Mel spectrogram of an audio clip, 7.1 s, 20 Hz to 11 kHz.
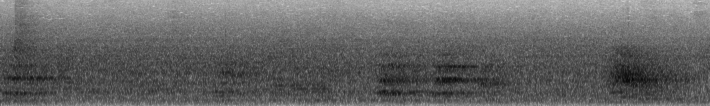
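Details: Barking dogs at The Barking Lot on 4/22/16, a few separate barks spaced irregularly over several seconds against constant background noise.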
